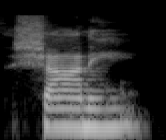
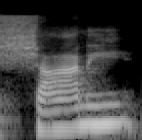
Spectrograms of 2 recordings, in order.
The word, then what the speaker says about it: Shawnee: My name is Shawnee, not Shawnee. I'm Shawnee.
